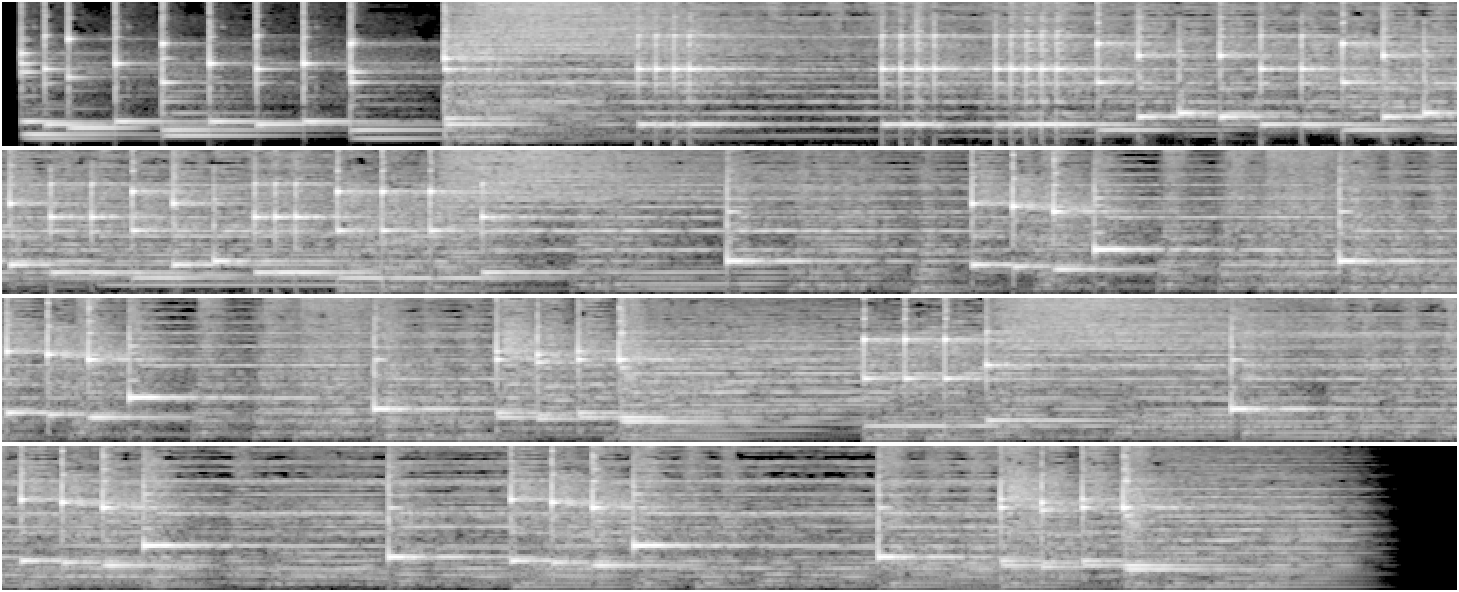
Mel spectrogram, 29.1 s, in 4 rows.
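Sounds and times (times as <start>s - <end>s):
marimba ringtone remix: 0.1s - 10.2s, 10.9s - 11.5s, 12.1s - 13.2s, 14.0s - 15.7s, 16.4s - 18.3s, 18.9s - 20.1s, 20.7s - 21.3s, 21.9s - 23.1s, 23.8s - 25.6s, 26.2s - 28.0s.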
